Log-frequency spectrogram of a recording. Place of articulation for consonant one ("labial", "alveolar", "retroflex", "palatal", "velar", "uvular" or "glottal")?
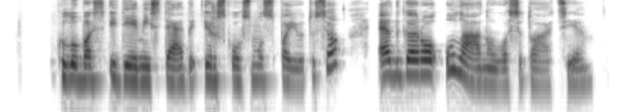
velar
